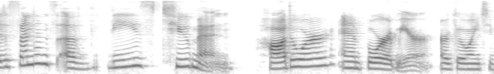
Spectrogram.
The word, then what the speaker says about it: Hador: It looks like Hador, but it's apparently pronounced Hodor.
